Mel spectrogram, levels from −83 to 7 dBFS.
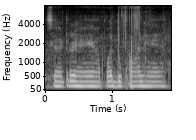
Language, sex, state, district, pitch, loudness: Hindi, male, Uttar Pradesh, Shamli, 165 Hz, -18 LUFS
